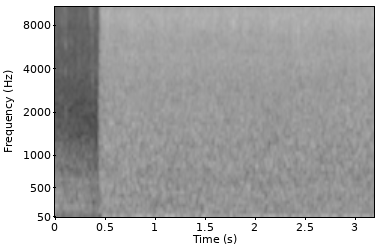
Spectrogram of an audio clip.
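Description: Heavy rain in a Swedish-dubbed Peppa Pig cartoon starts abruptly as a loud, steady, even hiss that fills the scene without a break.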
